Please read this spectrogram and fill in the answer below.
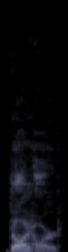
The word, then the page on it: diehard: American English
